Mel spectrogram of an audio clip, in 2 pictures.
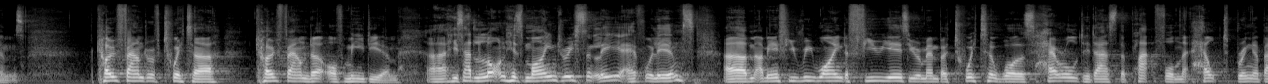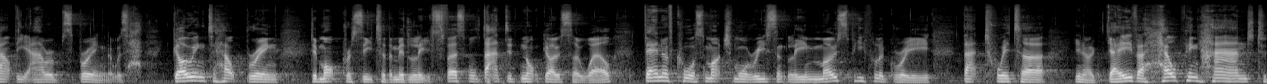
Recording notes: In the opening keynote at NEXT17.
